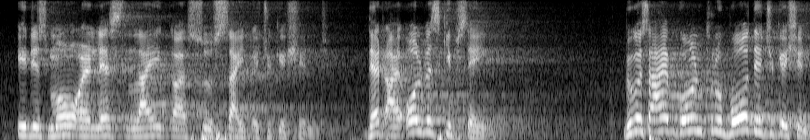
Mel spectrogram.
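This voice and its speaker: A man with a Tibetan accent and a high pitch speaks at a moderate pace, with very wide pitch swings and long, frequent pauses. Noticeable background noise and audible room echo fill the recording. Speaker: Tibetan political leader, guest speaker. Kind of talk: conference speech. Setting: stage with audience. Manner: halting.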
